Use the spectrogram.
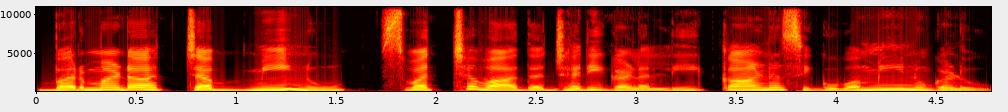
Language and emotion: Kannada, neutral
